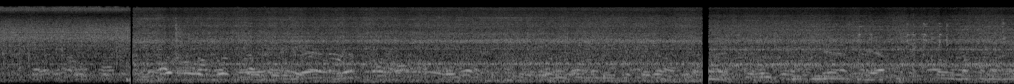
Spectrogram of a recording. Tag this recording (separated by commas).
Speech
